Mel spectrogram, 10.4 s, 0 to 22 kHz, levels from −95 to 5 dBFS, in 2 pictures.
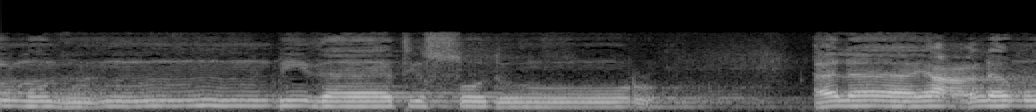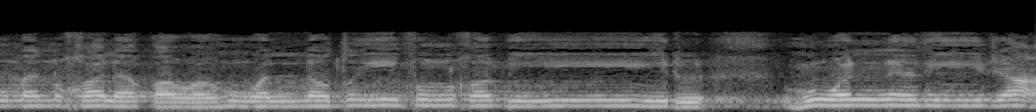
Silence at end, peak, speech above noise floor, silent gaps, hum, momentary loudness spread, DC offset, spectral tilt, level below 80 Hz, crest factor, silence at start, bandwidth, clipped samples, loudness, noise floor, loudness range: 0 s; -8 dBFS; 25 dB; none; none; 8 LU; under 0.1%; -6.5 dB/octave; -64 dBFS; 18 dB; 0 s; 7.8 kHz; under 0.1%; -26 LUFS; -50 dBFS; 5 LU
